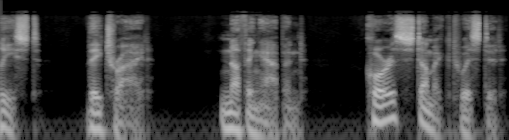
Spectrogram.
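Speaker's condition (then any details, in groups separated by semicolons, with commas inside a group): No condition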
